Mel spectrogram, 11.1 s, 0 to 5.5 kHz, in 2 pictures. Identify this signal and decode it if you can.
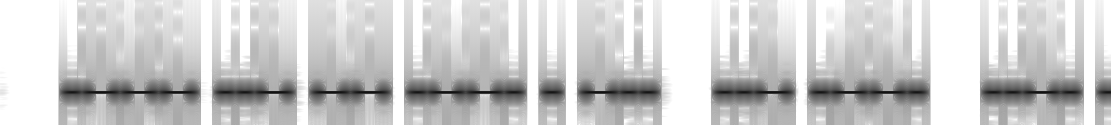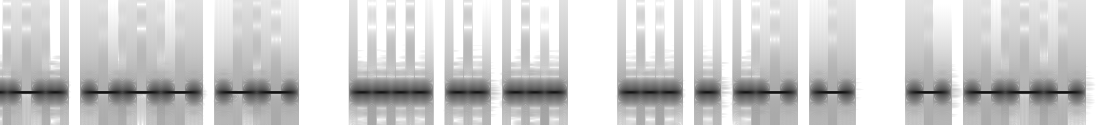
Morse code, heard as a keyed tone, about 25 wpm, 700 Hz. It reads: JUMPED UP FROM HIS SEAT TO
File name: Pinocchio / Pinocchio ch7 25 25 ik1hge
